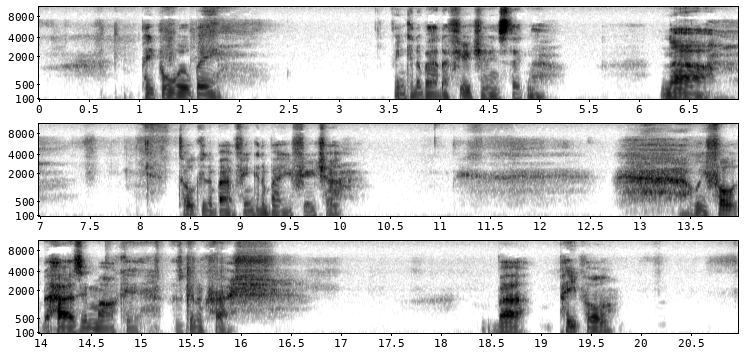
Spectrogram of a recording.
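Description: A middle-aged man talks calmly and close to a microphone, in bursts with pauses.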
